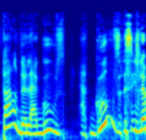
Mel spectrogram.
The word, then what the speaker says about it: Gose: dit on se parle de la Goose la Goose si je le prononce bien la cause exactement on parle de la Goose qui s'écrit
